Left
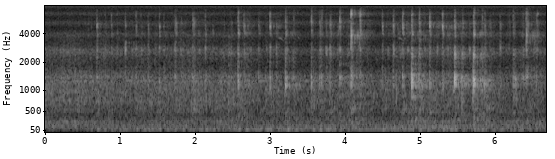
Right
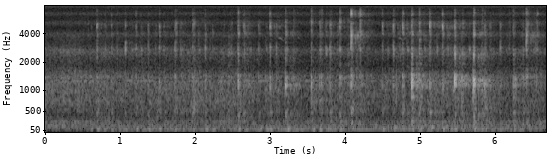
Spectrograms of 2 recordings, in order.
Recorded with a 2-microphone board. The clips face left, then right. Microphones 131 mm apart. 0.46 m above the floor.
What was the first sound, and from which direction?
Typing on a keyboard, 20° right (ahead or behind).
